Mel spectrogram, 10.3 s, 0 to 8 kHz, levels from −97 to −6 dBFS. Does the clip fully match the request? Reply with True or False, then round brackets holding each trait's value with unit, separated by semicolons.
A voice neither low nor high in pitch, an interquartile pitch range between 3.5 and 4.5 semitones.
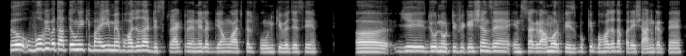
False (170 Hz; 3.1 semitones)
